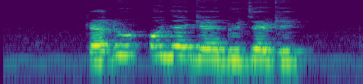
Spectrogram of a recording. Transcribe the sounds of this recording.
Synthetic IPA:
ke˨dʊ˦o˦ɲe˦ɡe˦du˦d͡ʒe˦ɡɪ˦

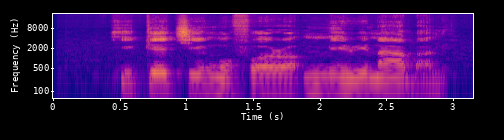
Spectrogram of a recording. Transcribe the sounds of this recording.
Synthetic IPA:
i˦ke˦t͡ʃi˦ŋʊ˨fɔ˨ɾɔ˨m̩˦mi˦ɾi˦na˦a˦ba̰˨lɪ̰˨

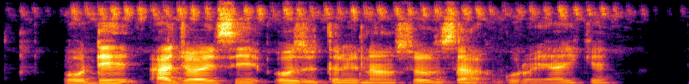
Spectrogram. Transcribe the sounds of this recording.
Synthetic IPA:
o˨de˦a˦d͡ʒɔ˨ɪ˦si˦o˦zu˨te˨ɾe˨na˨n̩˨so˦n̩˦sa˦˨ɡʷʊ˨ɾo˨ja˦i˦ke˦

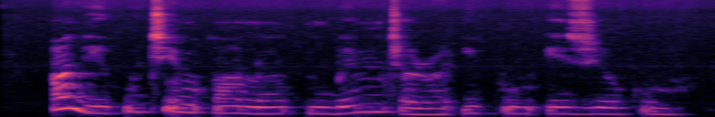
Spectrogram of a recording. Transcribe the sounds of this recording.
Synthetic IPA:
ɔ˦ne˨e˨kʷu˦t͡ʃi˦m̩˦ɔ˦nʊ˦ŋ͡m̩˨ɡ͡be˨m̩˦t͡ʃɔ˨ɾɔ˨ʔi˦kʷu˦e˦zi˦o˦kʷu˦˨

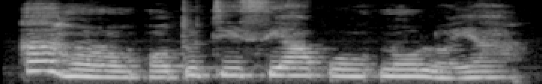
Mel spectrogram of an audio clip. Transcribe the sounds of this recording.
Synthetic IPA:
a˦ɦʊ˨ɾʊ˨m̩˨ɔ˨tʊ˦ti˦si˦a˦kʷʊ˦nʊ˦lɔ˨ja˦

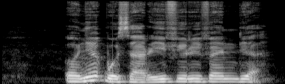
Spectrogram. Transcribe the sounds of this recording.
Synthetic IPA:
o˦ɲe˦k͡po˨sa˨ɾi˨i˦fi˦ɾi˦fe˦n̩˦dɪ˦a̰˨

